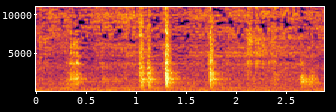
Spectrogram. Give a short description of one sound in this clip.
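Metal parts of a digger clank and knock.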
